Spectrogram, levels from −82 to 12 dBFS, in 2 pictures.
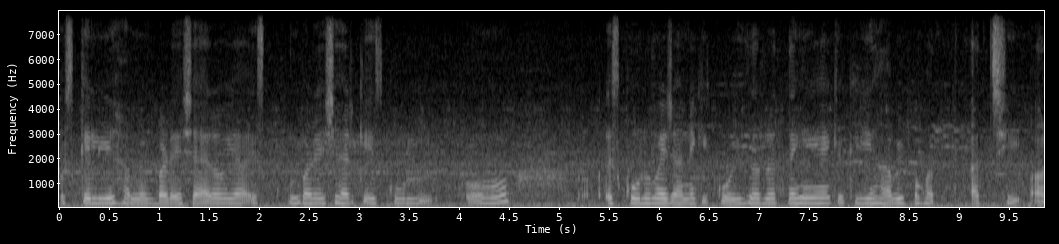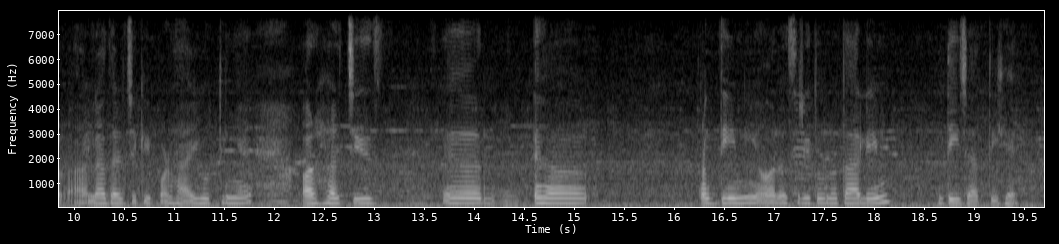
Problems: background sounds at intervals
